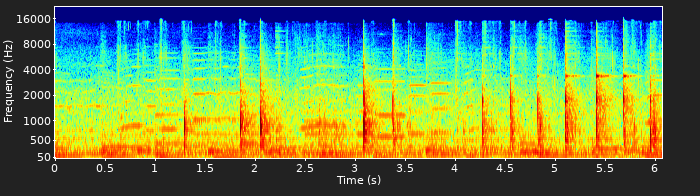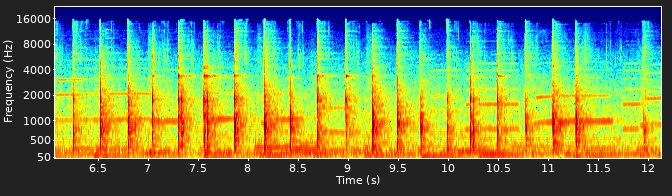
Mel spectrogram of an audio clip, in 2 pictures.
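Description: Stone pestle pounding and grinding roasted green chillies in a stone mortar: sharp strikes that come faster in the second half, about three a second, over background music.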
